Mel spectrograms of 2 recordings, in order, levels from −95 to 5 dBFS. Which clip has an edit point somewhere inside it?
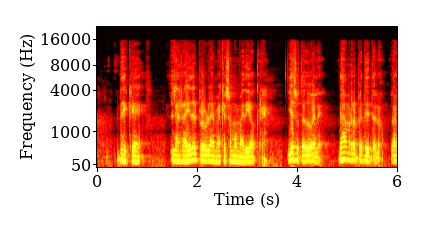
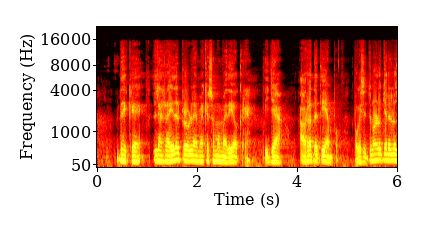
second; 2 cuts; at 1.0 s, 3.3 s

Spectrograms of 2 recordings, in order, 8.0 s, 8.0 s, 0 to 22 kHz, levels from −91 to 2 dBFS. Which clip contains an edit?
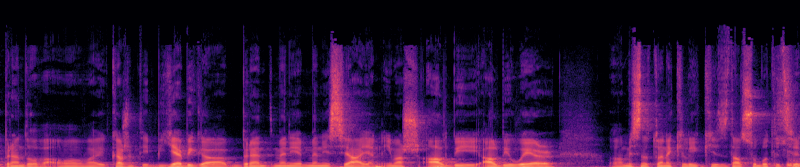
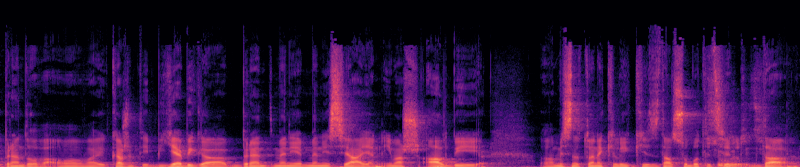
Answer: second; 1 cut; at 4.8 s

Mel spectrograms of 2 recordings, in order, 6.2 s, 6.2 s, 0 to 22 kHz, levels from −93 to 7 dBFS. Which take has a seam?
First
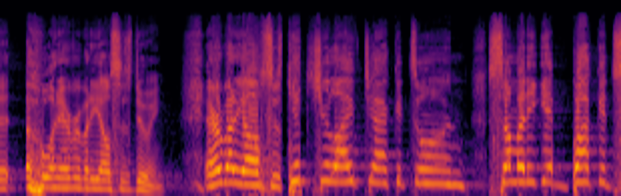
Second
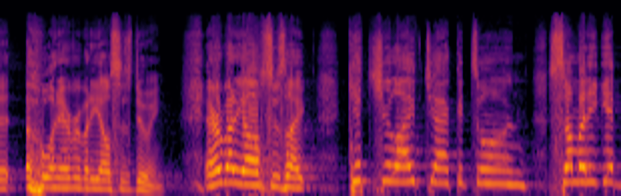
first; 1 cut; at 2.8 s

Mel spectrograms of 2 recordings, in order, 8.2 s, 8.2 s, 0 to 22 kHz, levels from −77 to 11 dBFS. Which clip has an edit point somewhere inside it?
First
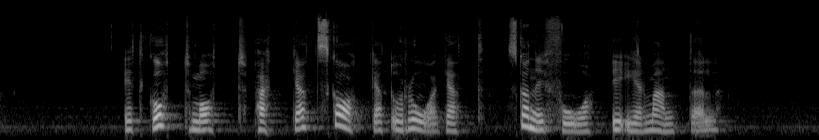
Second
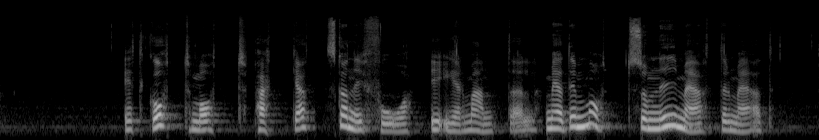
second; 2 cuts; at 3.2 s, 5.4 s

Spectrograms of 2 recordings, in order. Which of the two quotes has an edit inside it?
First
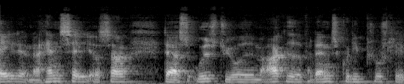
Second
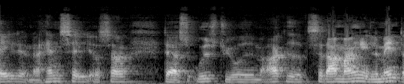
second; 1 cut; at 3.1 s

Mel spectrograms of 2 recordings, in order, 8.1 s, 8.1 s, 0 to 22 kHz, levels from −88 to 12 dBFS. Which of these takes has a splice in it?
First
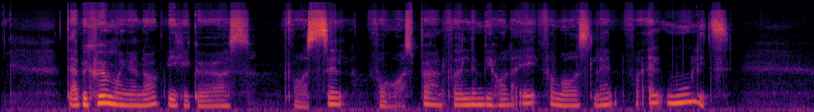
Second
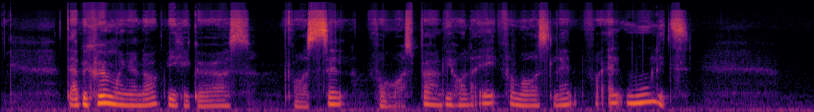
second; 1 cut; at 4.4 s

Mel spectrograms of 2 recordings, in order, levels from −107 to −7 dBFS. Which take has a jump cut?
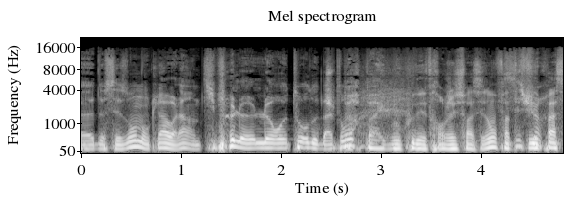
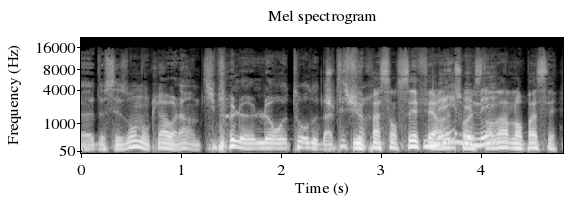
second; 2 cuts; at 2.6 s, 3.7 s

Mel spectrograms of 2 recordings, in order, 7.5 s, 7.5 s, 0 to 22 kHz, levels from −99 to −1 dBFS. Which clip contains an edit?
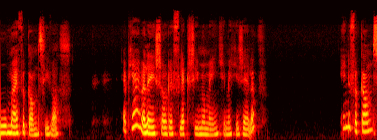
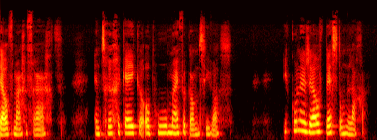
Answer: first; 1 cut; at 2.3 s

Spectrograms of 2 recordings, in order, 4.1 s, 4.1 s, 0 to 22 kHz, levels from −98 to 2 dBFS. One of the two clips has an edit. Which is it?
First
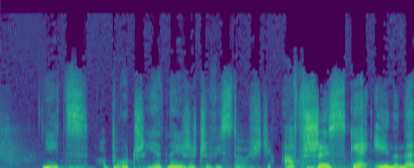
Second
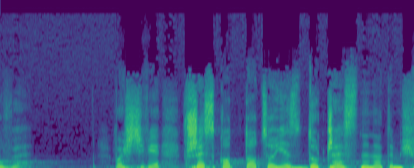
first; 2 cuts; at 0.9 s, 2.7 s

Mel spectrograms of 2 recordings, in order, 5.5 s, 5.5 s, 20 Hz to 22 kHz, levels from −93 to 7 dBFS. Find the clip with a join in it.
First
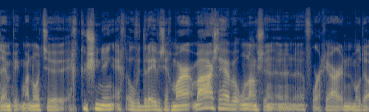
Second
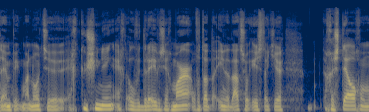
second; 1 cut; at 2.9 s

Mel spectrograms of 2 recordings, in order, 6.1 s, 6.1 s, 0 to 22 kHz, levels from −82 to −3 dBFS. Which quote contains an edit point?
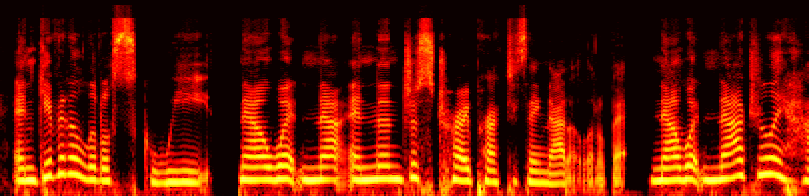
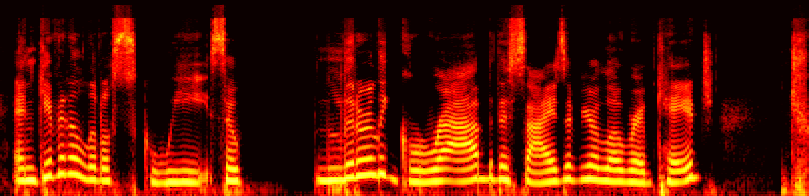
first; 1 cut; at 1.6 s

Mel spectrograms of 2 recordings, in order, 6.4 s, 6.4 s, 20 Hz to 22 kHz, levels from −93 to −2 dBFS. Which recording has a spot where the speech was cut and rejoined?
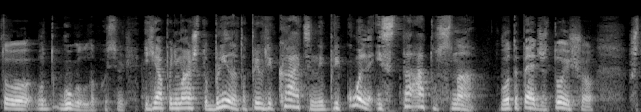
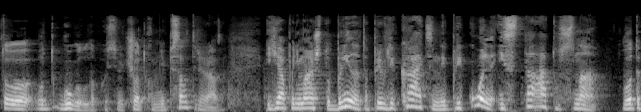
first; 1 cut; at 1.2 s

